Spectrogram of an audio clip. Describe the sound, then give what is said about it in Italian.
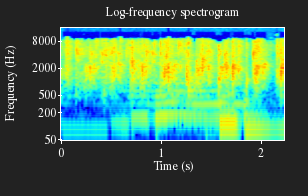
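Audience applause in a bookshop for a visiting priest, a dense steady patter of clapping lasting a couple of seconds, with low sustained musical notes running underneath. “Applauso per il Don che ci è venuto a trovare.”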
